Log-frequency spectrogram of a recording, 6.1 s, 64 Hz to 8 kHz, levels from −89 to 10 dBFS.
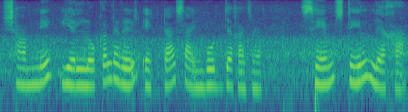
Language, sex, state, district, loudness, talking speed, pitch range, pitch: Bengali, female, Assam, Hailakandi, -14 LUFS, 100 wpm, 205-240 Hz, 215 Hz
